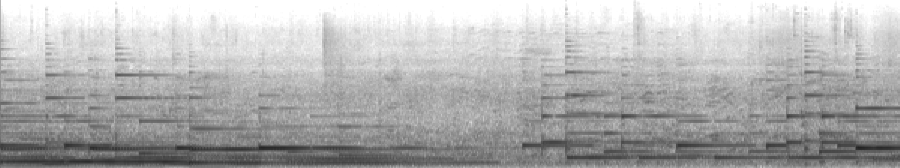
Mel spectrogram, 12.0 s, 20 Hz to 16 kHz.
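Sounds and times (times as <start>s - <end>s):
harp plucked notes: 0.0s - 12.0s.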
